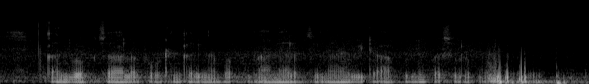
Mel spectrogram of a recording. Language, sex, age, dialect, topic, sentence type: Telugu, male, 31-35, Telangana, agriculture, statement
